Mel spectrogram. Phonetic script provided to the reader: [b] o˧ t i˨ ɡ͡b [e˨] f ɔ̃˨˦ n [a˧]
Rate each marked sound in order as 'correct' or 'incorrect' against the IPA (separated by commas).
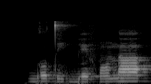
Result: incorrect, correct, incorrect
